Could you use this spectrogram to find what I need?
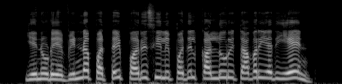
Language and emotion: Tamil, angry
